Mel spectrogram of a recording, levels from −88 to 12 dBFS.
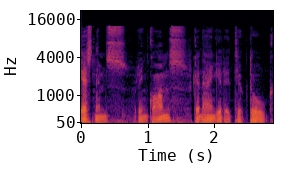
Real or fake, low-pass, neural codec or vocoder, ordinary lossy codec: real; 19.8 kHz; none; AAC, 32 kbps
